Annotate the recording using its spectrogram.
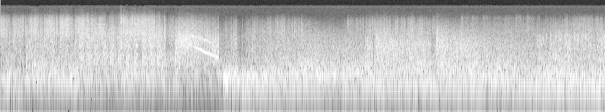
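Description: Battle sounds: continuous rapid machine-gun and rifle fire, with a whistle falling in pitch about two seconds in.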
